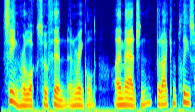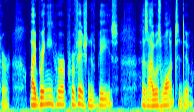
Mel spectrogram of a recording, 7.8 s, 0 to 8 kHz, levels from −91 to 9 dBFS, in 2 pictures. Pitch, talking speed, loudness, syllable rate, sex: 135 Hz, 210 wpm, -19 LUFS, 5.4 syllables/s, male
